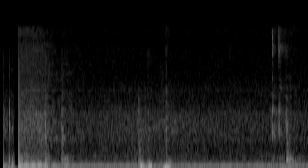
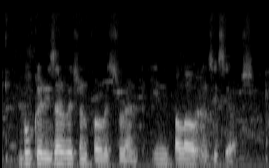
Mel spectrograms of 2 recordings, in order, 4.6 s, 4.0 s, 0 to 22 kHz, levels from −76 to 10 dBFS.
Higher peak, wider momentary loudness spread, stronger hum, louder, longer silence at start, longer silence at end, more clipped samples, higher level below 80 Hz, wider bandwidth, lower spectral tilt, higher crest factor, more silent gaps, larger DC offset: second, -10 dBFS vs -4 dBFS; about the same, 13 LU vs 14 LU; neither; second, -39 LUFS vs -20 LUFS; about the same, 0.05 s vs 0.05 s; second, 0 s vs 0.3 s; neither; first, -38 dBFS vs -52 dBFS; second, 11.5 kHz vs 14.5 kHz; second, -5.5 dB/octave vs -7.5 dB/octave; first, 26 dB vs 16 dB; neither; neither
